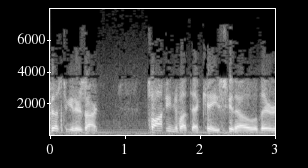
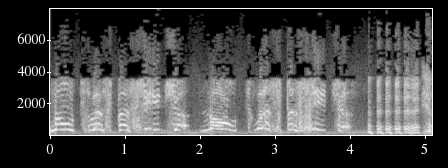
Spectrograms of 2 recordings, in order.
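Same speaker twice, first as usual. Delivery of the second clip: mock old man yell, much higher, slower. Recalling an old man from Italy yelling out in his yard, retelling his yell. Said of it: "he used to yell out".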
